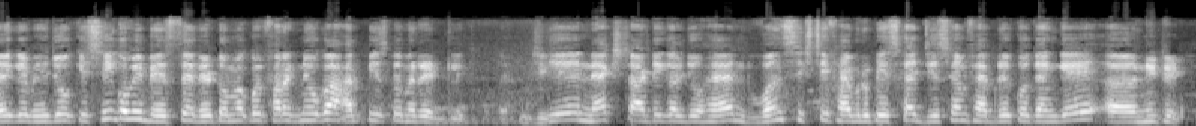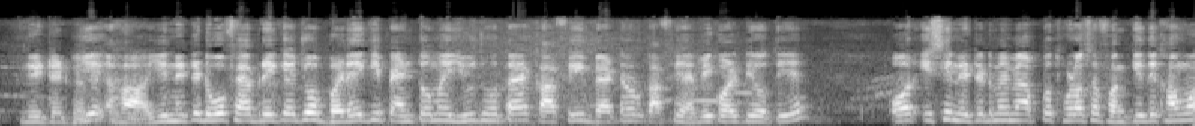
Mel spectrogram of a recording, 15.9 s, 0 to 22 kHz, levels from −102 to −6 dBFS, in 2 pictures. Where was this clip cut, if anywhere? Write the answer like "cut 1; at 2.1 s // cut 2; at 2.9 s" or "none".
none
